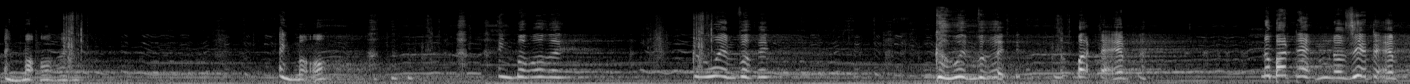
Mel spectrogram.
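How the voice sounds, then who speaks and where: A man's voice: very high-pitched, animated, slow pace, pauses often, music in the background, voice pushed up, full character voice. A man voicing the ghost of a drowned young woman who cries and pleads for help. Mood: desperate pleading.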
